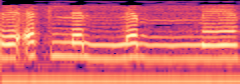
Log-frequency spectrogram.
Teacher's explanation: التنوين اللي بعده لام ما تغنيش فيه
